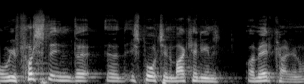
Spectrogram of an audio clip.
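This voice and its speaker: Pitch varies in an ordinary way while the pace stays moderate. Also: man. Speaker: audience member, former engineer and professor. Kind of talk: audience question. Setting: university hall with audience. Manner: halting.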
